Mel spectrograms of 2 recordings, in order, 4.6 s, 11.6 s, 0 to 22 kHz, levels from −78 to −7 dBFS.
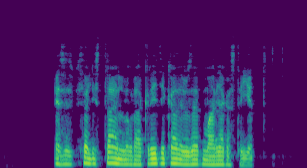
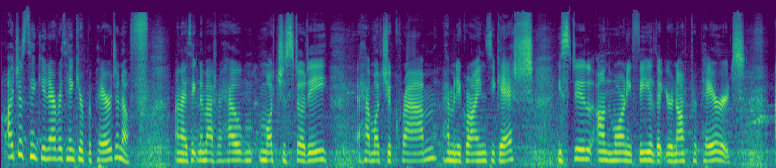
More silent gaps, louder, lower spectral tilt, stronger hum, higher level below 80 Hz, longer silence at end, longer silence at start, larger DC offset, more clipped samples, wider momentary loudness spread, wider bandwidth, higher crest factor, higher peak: neither; second, -21 LUFS vs -17 LUFS; first, -8 dB/octave vs -4 dB/octave; neither; second, -54 dBFS vs -42 dBFS; first, 0.8 s vs 0 s; first, 0.8 s vs 0 s; neither; neither; about the same, 8 LU vs 7 LU; second, 7.4 kHz vs 16.5 kHz; about the same, 18 dB vs 16 dB; about the same, -4 dBFS vs -2 dBFS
